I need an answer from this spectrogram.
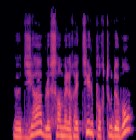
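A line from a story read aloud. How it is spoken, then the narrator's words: Anxious grumbling. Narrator (French): grommela-t-il avec inquiétude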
